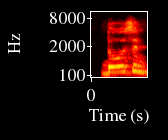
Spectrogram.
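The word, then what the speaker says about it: doce: as figs and viping dos in Portuguese means sweet pronounced dosi and fig is fruit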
